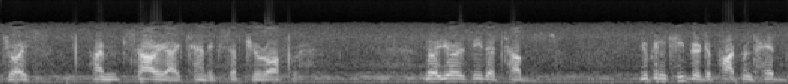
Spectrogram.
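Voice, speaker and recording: An actor playing an idealistic, defiant research doctor in 1930s radio drama style, bitter but determined. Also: male voice, mid-range voice, steady tone, moderate pace, close to an everyday voice. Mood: defiant, resolute. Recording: dull old radio recording, loud music behind.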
